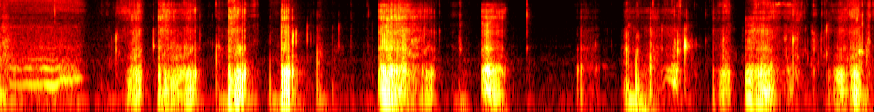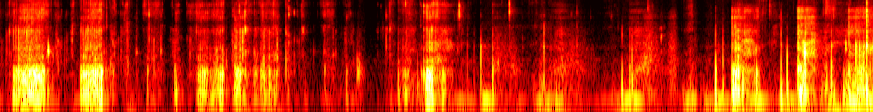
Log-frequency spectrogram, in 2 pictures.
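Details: Close-up snack sounds of Mimosa the French bulldog munching peanut butter flavored treats: steady, rapid crunches and smacking bites that continue almost without pause, indoors and quiet.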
